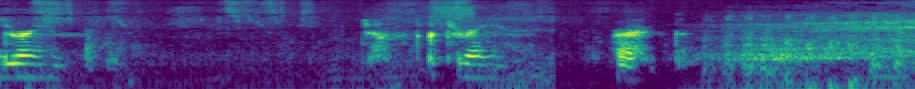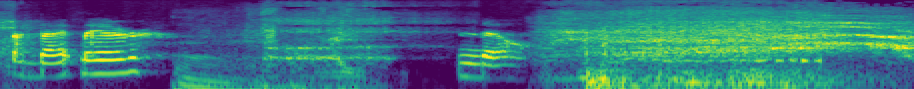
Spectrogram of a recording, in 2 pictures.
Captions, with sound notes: It's just a dream... ...just a dream, right? [shaky monstrous breathing] A nightmare? [growl] No... [roar]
